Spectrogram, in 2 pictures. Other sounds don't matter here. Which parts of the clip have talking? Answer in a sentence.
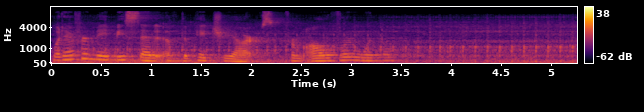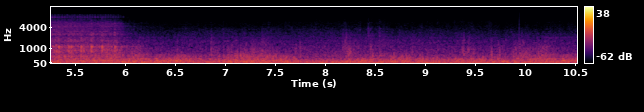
You can hear the talking from 0.0 to 3.5 s.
